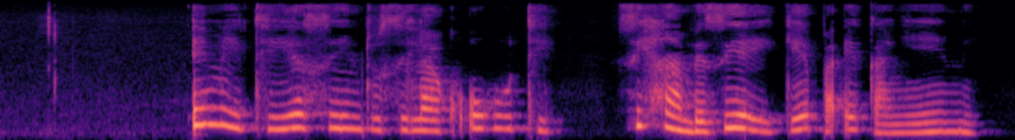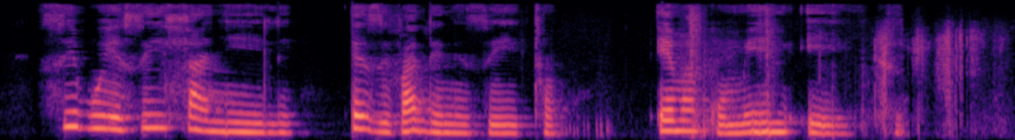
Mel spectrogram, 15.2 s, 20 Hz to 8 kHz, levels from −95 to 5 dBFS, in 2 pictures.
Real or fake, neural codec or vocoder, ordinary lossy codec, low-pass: fake; vocoder, 44.1 kHz, 128 mel bands every 256 samples, BigVGAN v2; AAC, 32 kbps; 7.2 kHz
